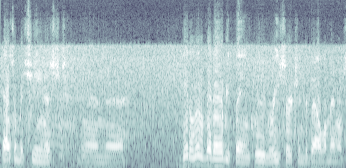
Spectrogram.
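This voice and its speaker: Noticeable background noise sits behind a man. He talks at a very fast pace with fairly even intonation. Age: 60s. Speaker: retired machinist, ham radio operator. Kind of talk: casual chat. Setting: amateur radio net. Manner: halting, many fillers.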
